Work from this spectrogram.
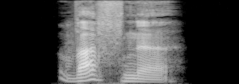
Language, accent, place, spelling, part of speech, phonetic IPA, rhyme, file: German, Germany, Berlin, waffne, verb, [ˈvafnə], -afnə, De-waffne.ogg
- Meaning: inflection of waffnen: 1. first-person singular present 2. first/third-person singular subjunctive I 3. singular imperative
